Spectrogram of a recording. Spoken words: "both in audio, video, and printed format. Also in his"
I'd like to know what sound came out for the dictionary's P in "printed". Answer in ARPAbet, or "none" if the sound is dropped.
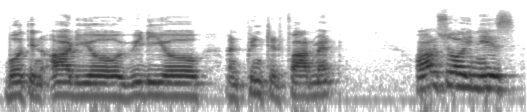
P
